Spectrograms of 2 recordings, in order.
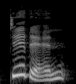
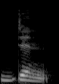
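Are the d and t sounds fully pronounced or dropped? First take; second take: pronounced; dropped. First: The d and t sounds are fully pronounced. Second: The d and t sounds are dropped.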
